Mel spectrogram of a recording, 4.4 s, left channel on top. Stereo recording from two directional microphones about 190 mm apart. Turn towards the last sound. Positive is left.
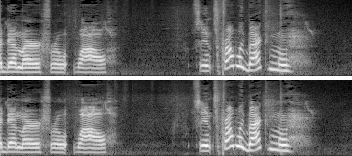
turn(degrees=20)  # may be behind; listen again after turning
